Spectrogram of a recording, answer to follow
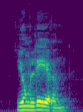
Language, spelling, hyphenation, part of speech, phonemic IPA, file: Dutch, jongleren, jong‧le‧ren, verb, /ˌjɔŋˈleː.rə(n)/, Nl-jongleren.ogg
- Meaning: to juggle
